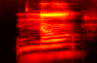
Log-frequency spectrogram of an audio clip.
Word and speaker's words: Nantes: I mean, to be fair, I'd say Nantes. That's how you say it.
